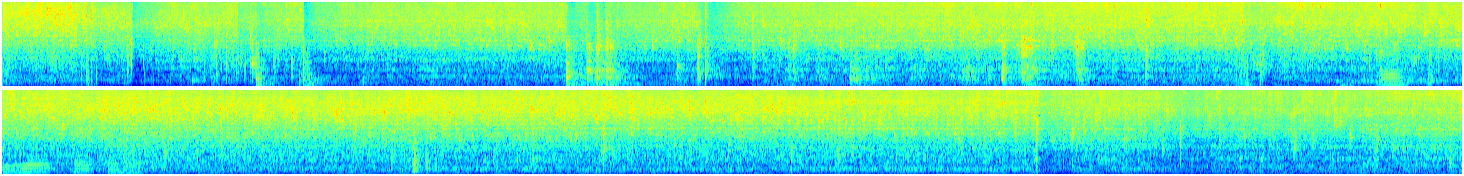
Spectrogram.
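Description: An egg with cheese frying in a pan, a steady sizzle, with a few sharp knocks in the first several seconds.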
